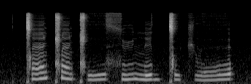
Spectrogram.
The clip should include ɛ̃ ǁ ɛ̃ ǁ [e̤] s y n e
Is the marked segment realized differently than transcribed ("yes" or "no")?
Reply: no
